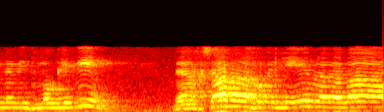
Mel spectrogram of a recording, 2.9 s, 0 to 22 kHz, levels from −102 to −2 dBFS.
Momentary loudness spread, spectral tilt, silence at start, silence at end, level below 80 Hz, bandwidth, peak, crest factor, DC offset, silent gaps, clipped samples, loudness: 10 LU; -5 dB/octave; 0 s; 0 s; -46 dBFS; 4.1 kHz; 0 dBFS; 20 dB; under 0.1%; none; under 0.1%; -22 LUFS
